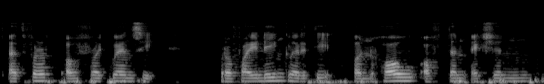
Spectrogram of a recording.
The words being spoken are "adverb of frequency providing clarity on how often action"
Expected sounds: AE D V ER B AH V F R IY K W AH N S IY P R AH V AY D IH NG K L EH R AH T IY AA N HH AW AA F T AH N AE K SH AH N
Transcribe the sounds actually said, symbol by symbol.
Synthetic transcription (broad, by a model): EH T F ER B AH F R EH K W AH N S IY P R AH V AY D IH NG K L EH R AH T IY AA N HH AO AA F T AH N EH K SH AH N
